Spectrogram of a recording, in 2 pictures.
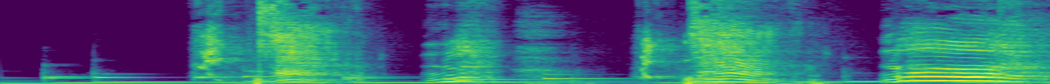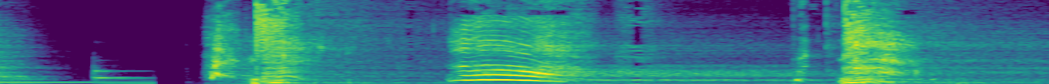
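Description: Several short, high-pitched sneezes with squeaky voiced tails and brief breaths between, over light background music; repeated sneezing.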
